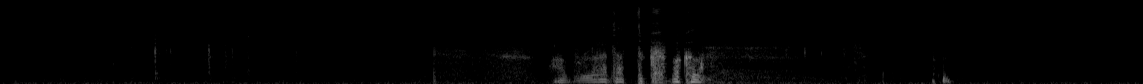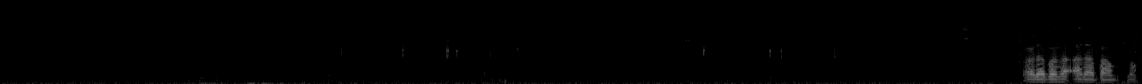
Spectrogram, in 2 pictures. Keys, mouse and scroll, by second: 0.1 middle click, 1.1 click, 2.8 shift+click, 2.9-4.1 right drag, 4.1 scroll down 5, 4.2 middle click, 4.7 middle click, 4.9-5.7 scroll up 6, 5.1 middle click, 6.0 middle click, 6.5 scroll down 4, 6.7 middle click, 7.4 scroll up 1, 7.5 scroll down 1, 7.7 a, 8.8 u, 14.6 scroll down 5, 14.8 Tab, 15.1 middle click, 15.8 /, 16.3 scroll down 2, 16.5 middle click, 16.7 scroll up 2, 17.2 click, 17.5 Tab, 18.0 Tab, 19.1 /, 19.4 middle click, 20.0 Tab, 20.4-21.5 middle drag, 21.5 3, 21.8 Left, 22.1 middle click.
